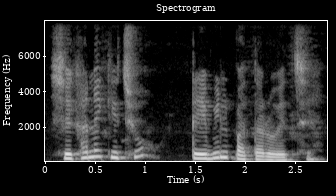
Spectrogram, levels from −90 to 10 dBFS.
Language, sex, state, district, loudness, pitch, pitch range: Bengali, female, West Bengal, Alipurduar, -15 LUFS, 250 Hz, 190-315 Hz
